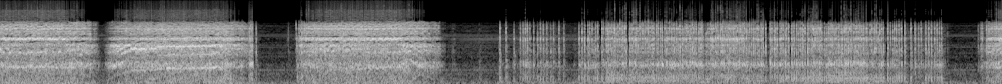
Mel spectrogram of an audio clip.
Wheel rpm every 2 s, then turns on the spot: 140, 100, 20, 20, 30.
4-8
